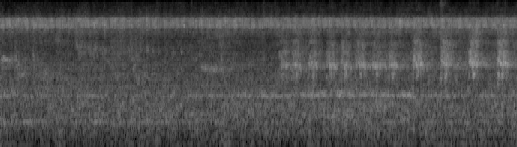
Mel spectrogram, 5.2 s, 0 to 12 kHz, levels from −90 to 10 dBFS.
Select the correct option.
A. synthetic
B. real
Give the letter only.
A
